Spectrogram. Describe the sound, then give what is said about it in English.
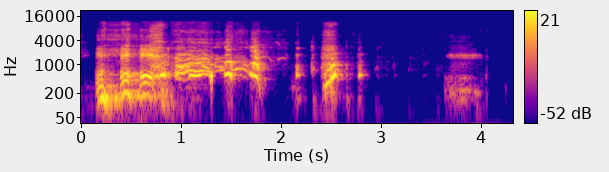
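A dog in the room lets out a rapid string of whiny, yelping vocalizations for a couple of seconds, then falls quiet before one faint, brief squeak. “That better have been a goddamn dog in here.”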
